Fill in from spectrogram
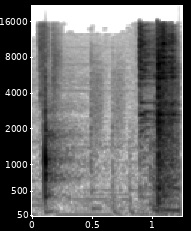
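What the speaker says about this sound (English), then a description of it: "I'm gonna chop them into cubes." A knife cuts peppers into cubes on a board in a takeaway-style kitchen. Two sharp, close chops stand out, one early and one near the end, with light tapping between them.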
